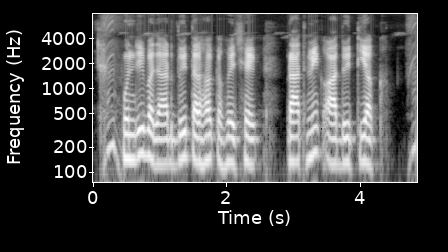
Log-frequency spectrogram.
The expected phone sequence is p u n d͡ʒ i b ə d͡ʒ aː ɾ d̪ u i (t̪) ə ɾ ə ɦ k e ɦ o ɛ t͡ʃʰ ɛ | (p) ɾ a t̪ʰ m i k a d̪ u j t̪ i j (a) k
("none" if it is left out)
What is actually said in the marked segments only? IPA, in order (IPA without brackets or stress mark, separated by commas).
t̪, p, ə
